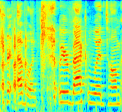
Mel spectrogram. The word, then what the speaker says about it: Eblen: Eblen.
